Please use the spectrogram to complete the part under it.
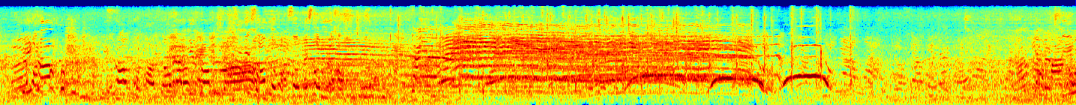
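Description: Young men chatter and talk with animation close by.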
